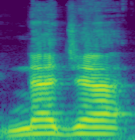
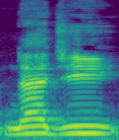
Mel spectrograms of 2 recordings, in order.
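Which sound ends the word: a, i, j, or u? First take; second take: a; i. First: The word ends with an added a vowel. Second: The word ends with an added i vowel. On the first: The letter carries a fatha. "I don't say naja" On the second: The letter carries a kasra. "I don't say"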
